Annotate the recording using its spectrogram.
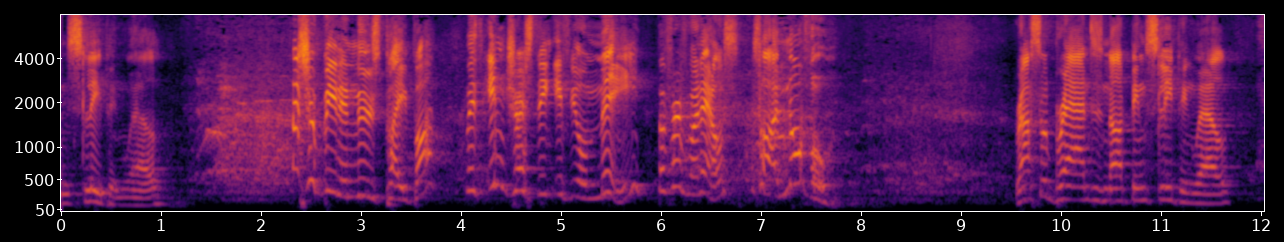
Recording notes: Live in New York City (2011).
